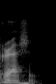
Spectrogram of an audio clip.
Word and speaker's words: Krashen: reading stephen krashen Stephan Stephan chrétien Steve we pronounce stephen stephen krashen it's but it's it's his name is spelled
